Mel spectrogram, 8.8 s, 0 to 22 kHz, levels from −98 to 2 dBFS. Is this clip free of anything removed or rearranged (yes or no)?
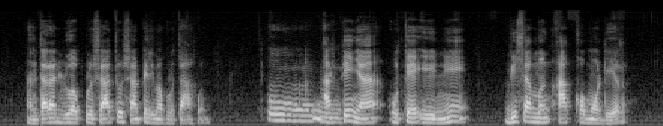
yes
